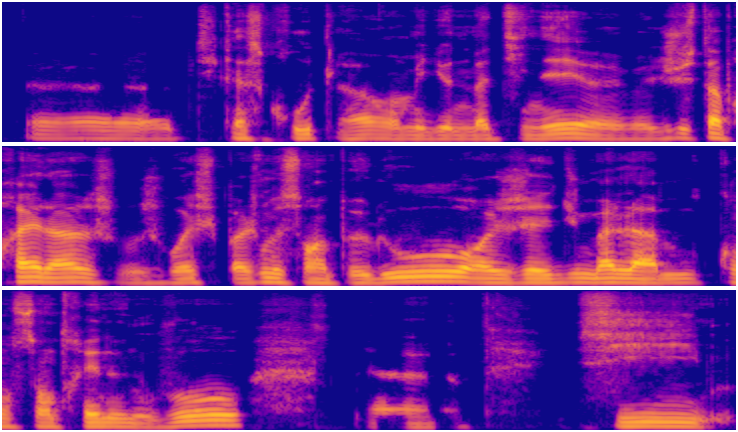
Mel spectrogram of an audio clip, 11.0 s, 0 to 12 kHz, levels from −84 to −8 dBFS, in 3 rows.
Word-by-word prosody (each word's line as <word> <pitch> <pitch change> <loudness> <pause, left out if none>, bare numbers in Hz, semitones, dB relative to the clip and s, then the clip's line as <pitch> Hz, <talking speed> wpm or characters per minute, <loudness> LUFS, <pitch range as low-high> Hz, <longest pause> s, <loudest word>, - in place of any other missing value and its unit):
Heu, 95 -3 -8
petit - - -12
casse-croûte, 100 -1 -5
là, 90 +2 -4
en 95 -3 -3
milieu 90 0 -4
de - - -8
matinée, 90 +5 -1
heu, 85 -3 -3
juste 95 +3 -2
après, 115 0 +5
là, 110 0 +5
je 95 - -6 0.2
j 85 - -12
ouais, 95 +1 -1
je 95 - -4
sais - - -7
pas, 95 - 0
je 105 - -5
me 105 - +2
sens 90 0 +1
un - - -3
peu 90 +2 -5
lourd, 115 0 +4
j'ai 95 +1 +2
du 100 +2 -5
mal 100 -1 +4
à 90 -1 +7
me 95 +1 -5
concentrer 95 +1 -1
de 100 0 -1
nouveau. 110 +9 +1 0.8
Heu, 80 - -9 0.7
si, 100 -2 0
95 Hz, 185 wpm, -25 LUFS, 90-100 Hz, 0.8 s, à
